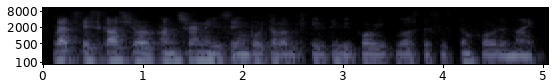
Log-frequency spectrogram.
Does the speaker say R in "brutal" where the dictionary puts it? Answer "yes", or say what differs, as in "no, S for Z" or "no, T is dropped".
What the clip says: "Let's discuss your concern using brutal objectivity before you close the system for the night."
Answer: no, R is dropped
